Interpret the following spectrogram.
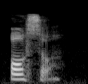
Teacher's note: you'll notice that O sound is much shorter and pure, more of a pure sound than the English equivalent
